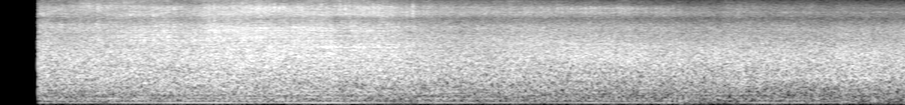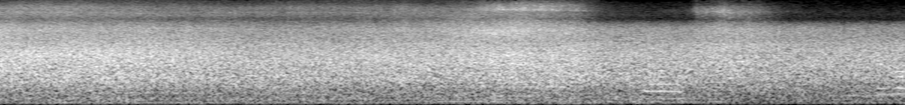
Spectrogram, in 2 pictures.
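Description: Street traffic: steady noise of cars and engines on a city road, with a low engine hum that is strongest in the first few seconds and then fades.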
